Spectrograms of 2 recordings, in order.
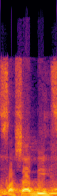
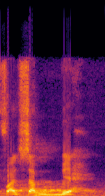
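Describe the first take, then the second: First: The b sound is short and single. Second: The b sound is pressed and held long. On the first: The speaker calls it wrong. "Jadi bukan fasabih" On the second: The speaker calls it right. "tapi fasabbih ditekan"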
